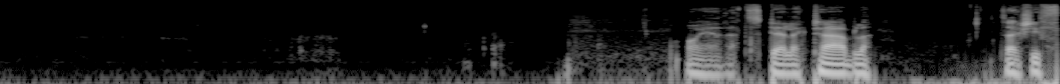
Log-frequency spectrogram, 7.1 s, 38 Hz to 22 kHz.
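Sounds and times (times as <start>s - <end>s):
person sipping hot decaffeinated coffee from a mug: 1.0s - 4.5s
gulp: 1.7s - 3.6s
speech: 4.6s - 6.0s, 6.7s - 7.0s.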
